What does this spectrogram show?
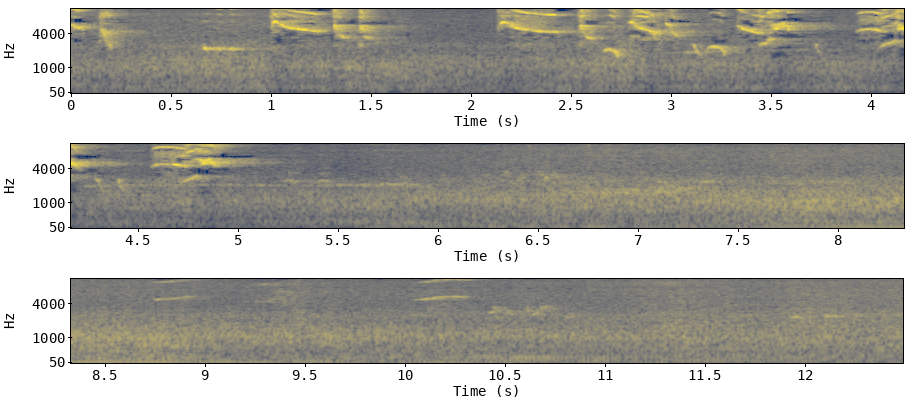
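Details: White-rumped shama (murai batu) in full, lively song: about five seconds of rapid, varied high notes, clicks and slurred whistles, followed by a few faint notes over a rising low rumble and hiss.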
